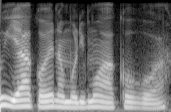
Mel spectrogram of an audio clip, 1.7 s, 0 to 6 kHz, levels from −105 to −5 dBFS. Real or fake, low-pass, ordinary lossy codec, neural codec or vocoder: real; 5.4 kHz; none; none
